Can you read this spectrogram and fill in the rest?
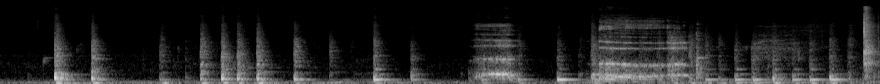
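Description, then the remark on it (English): A loud run of short, pitched fart noises, an attempt to fart the Star-Spangled Banner, strung together in a halting, tune-like rhythm, ending with a longer sputtering blast and a few more quick toots, no talking. “I tried to fart the Star Spangled Banner over here.”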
